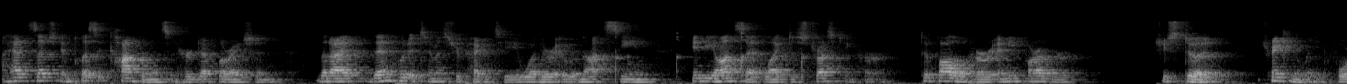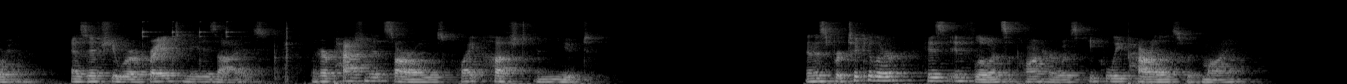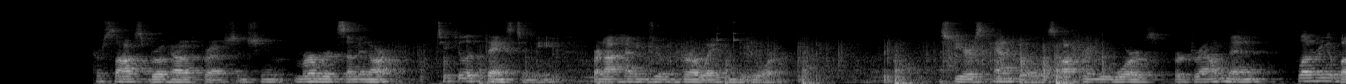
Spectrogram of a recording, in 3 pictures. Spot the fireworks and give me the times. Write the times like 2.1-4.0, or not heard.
30.6-38.0.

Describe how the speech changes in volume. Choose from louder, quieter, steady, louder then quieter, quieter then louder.
steady.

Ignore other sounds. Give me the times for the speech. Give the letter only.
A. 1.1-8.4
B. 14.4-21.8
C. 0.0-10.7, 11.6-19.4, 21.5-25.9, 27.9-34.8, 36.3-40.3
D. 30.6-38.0
C.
